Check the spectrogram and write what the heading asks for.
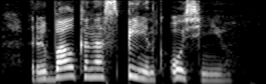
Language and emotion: Russian, positive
